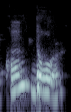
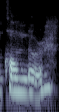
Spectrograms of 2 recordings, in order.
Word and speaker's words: condor: É condor, não condor. Tá bom?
